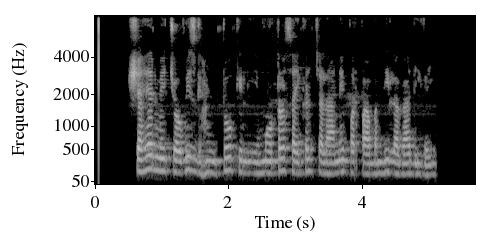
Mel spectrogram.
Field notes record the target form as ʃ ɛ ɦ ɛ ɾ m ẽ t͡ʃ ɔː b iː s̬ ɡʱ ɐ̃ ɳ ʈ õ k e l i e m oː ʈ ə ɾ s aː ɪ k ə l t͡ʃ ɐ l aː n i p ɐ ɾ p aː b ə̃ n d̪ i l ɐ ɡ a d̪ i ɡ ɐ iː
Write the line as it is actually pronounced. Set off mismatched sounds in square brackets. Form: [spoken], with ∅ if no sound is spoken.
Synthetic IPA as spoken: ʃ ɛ ɦ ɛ ɾ m ẽ t͡ʃ ɔː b iː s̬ ɡʱ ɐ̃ ɳ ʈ õ k e l i e m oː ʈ ə ɾ s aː ɪ k ə l t͡ʃ ɐ l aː n [e] p ɐ ɾ p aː b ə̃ n d̪ i l ɐ ɡ a d̪ i ɡ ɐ iː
